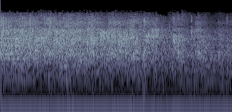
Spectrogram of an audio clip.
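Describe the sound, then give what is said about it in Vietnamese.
Dense, continuous applause from an assembled audience at a gathering, loud and steady throughout and easing slightly toward the end. “xin đại chúng ở dưới vỗ tay thêm nhiệt nữa cho con”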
